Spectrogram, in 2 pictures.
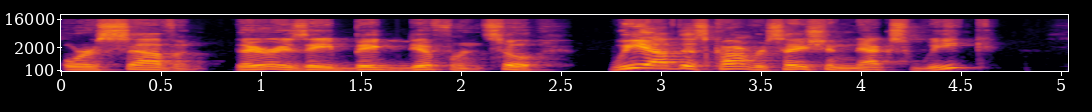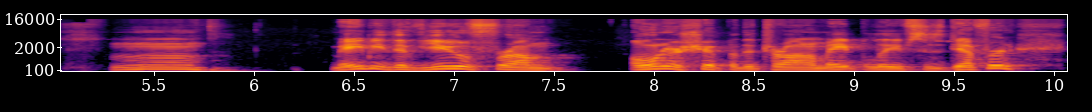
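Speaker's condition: No condition

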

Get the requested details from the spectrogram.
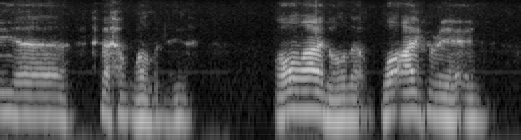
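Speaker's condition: Parkinson's; apologizes mid-sentence, citing Parkinson's

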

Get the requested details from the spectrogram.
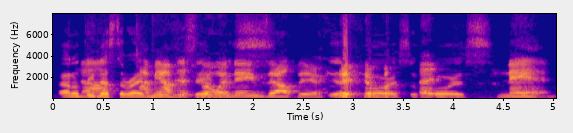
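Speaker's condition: No condition

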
